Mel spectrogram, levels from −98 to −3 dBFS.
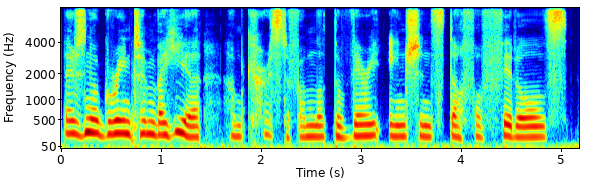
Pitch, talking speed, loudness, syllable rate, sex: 200 Hz, 185 wpm, -17 LUFS, 4.9 syllables/s, female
